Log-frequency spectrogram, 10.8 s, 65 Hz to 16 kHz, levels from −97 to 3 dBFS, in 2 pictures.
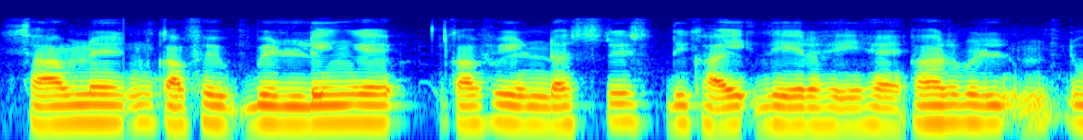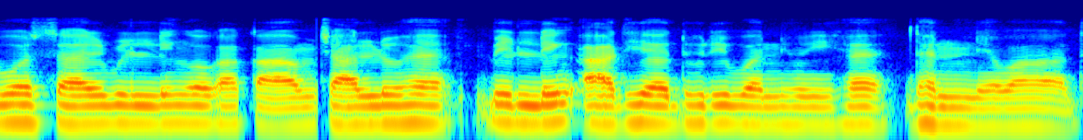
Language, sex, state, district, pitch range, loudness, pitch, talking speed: Hindi, male, Chhattisgarh, Raigarh, 120-130 Hz, -23 LUFS, 125 Hz, 140 wpm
